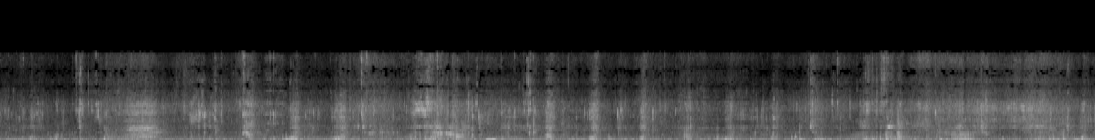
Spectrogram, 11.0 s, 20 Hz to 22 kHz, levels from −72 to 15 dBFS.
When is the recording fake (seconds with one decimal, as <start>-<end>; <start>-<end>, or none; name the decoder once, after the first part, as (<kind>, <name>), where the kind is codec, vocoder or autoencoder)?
6.8-7.5 (codec, SNAC)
